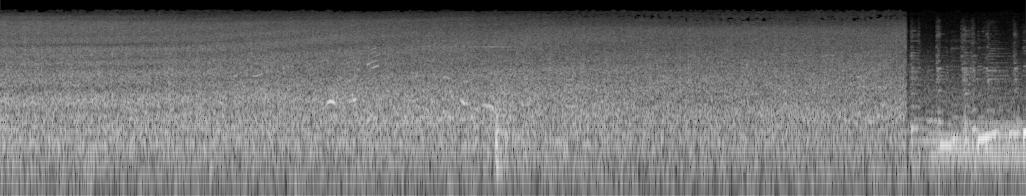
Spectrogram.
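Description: Fountain jets splashing steadily into a shallow pool, with a murmur of voices behind. About a second before the end it cuts off suddenly to guitar music.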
